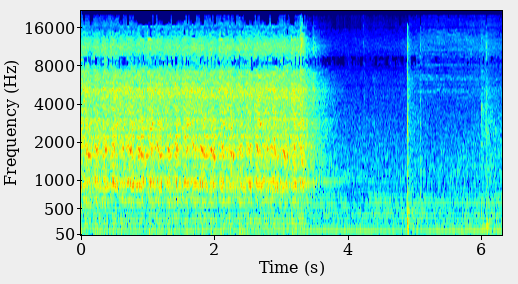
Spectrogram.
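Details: 6.0 LS V8 with supposedly 150,000 miles, first start attempt since purchase on a makeshift fuel setup: even starter churn about four turns a second that never catches, then goes quiet. Crank, no start.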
